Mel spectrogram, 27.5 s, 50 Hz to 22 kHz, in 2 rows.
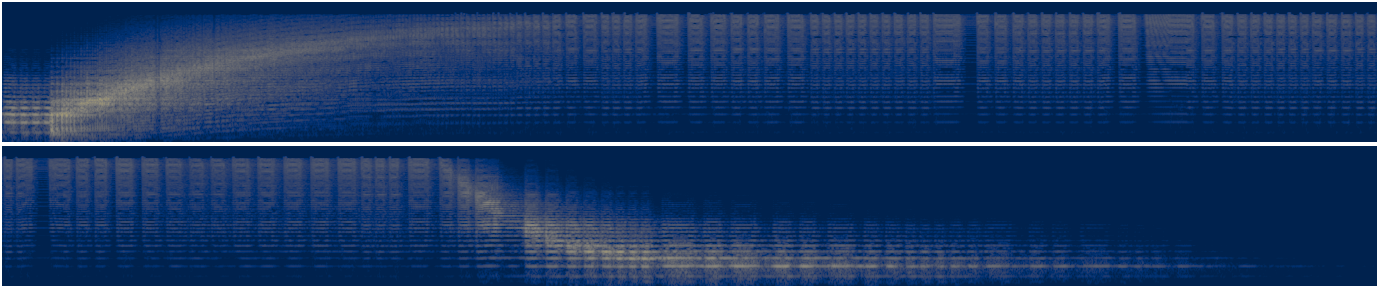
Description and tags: Turn on search device
Turn on electrical search device wich has a power valve amplifier to find navies about 5 light-years near.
